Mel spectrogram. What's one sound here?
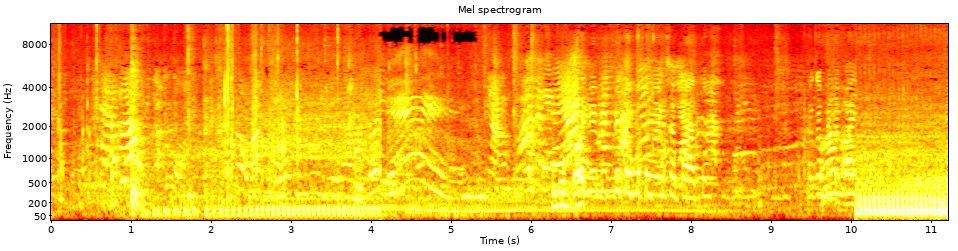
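A motor scooter engine idles with a low putter.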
